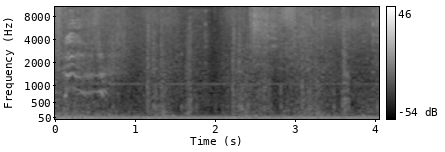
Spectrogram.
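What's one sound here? Blades slash and clash in a close fight.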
